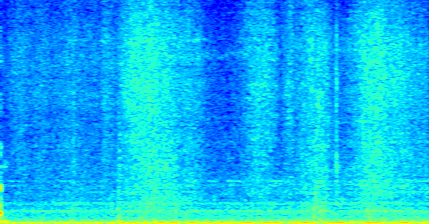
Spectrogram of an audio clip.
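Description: Steady low hum heard from inside a stopped car's cabin, with a faint rushing noise that swells and fades in the middle.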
